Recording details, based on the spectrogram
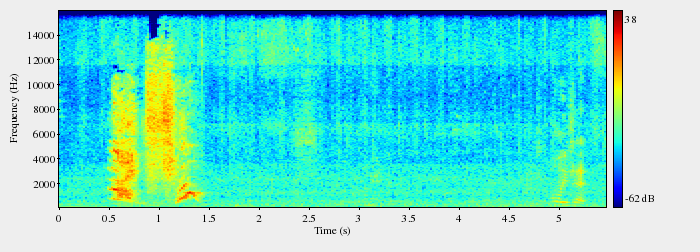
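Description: Two sharp sneezes in quick succession, then a softer third burst after a pause.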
